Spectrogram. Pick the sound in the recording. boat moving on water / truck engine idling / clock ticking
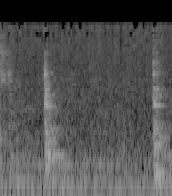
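clock ticking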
